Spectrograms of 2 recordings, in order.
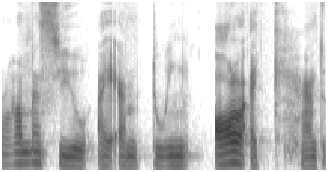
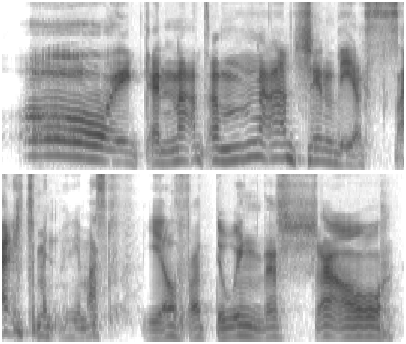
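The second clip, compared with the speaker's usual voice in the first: strained voice, pushed hard but reined in; 4 semitones higher than usual. Demonstrating someone yelling while holding it back: strained, held-back shout. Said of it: "it's this very strained".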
